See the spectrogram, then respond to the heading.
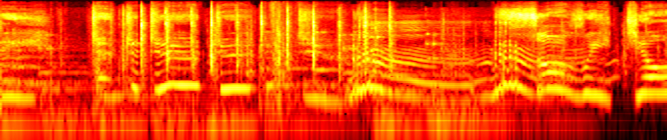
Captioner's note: humming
